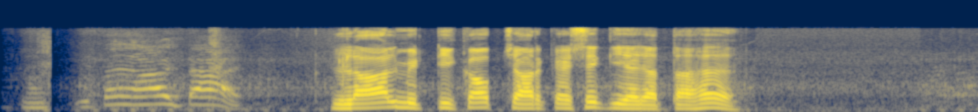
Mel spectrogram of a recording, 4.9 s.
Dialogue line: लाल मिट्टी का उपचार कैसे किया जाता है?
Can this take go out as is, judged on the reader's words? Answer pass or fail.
pass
